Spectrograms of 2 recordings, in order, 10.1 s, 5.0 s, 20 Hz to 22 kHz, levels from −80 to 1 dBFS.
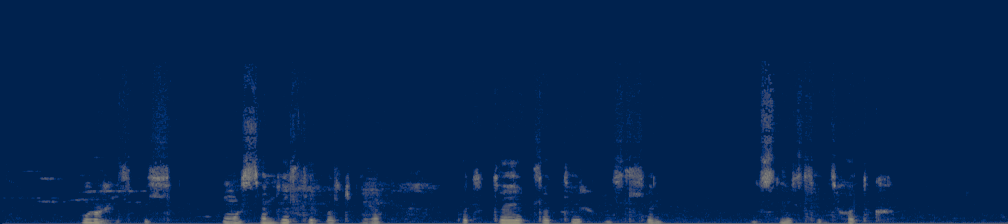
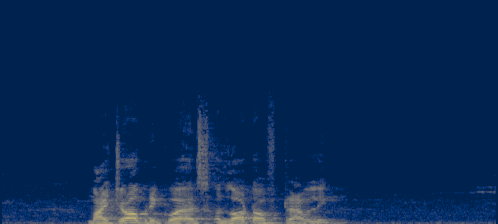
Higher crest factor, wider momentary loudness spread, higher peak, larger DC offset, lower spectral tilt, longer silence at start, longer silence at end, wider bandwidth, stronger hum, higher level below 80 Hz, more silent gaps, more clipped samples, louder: about the same, 20 dB vs 22 dB; first, 19 LU vs 9 LU; second, -22 dBFS vs -8 dBFS; neither; about the same, -5.5 dB/octave vs -5.5 dB/octave; second, 0.05 s vs 0.9 s; second, 0 s vs 1.5 s; first, 16.5 kHz vs 12.5 kHz; first, 50 Hz at -50 dBFS vs none; first, -48 dBFS vs -66 dBFS; neither; neither; second, -40 LUFS vs -27 LUFS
